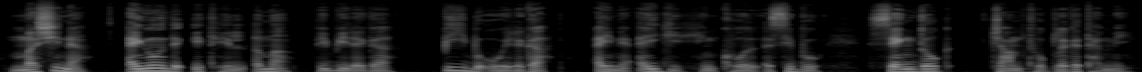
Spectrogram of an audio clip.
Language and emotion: Manipuri, neutral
